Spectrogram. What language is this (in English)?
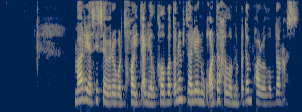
Georgian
